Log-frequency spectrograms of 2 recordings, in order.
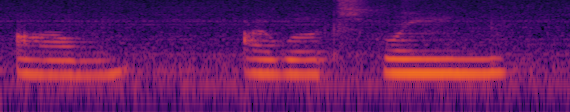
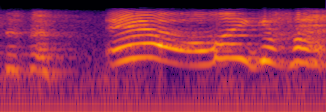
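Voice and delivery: laughing; 9 semitones higher, 18 dB louder, much slower than usual. Real, not acted. Laughing disgust.

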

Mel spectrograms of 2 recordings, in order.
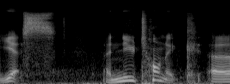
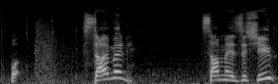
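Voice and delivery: calling out; 8 semitones higher than usual. Real, not acted. Calling out to enemy in game.

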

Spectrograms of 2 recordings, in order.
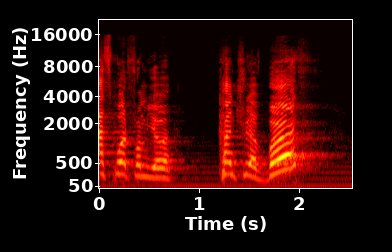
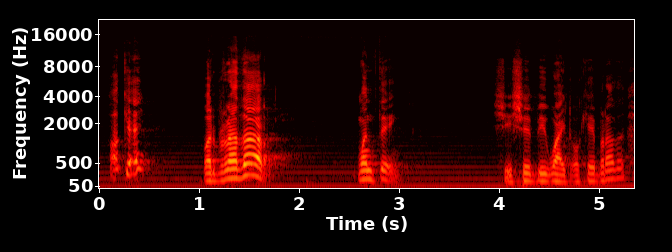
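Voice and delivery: much softer, lower aside; hushed condition; 9 semitones lower, 7 dB quieter than usual. Retold or imitated. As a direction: drop to a confidential hush for the catch. Suitor adds a whispered condition.

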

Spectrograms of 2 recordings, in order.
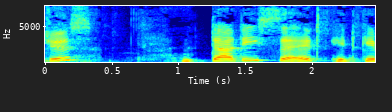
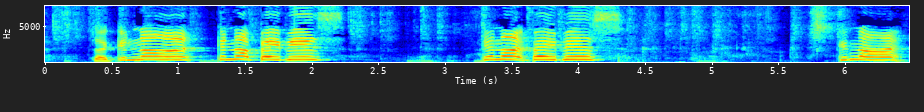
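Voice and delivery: sing-song good night; 7 semitones higher than usual. Real, not acted. Owner singing good night to her babies, sing-song. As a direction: lilt it like a lullaby. Sending pets to bed.

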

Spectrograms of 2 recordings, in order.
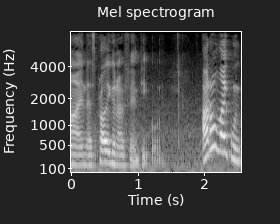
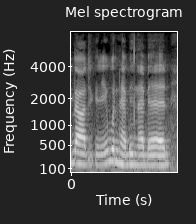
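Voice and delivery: usual speaking voice

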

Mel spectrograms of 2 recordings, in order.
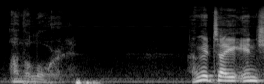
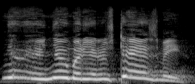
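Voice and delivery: self-pity; 3 semitones higher, 4 dB louder than usual. Acted. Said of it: "You ever feel sorry for yourself".

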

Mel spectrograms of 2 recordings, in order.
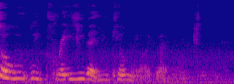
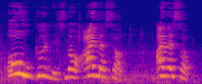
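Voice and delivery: loud, higher frustrated cry; frustrated outburst; 7 semitones higher, 13 dB louder than usual. Real, not acted. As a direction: scold yourself out loud. Self-blame after dying in game.

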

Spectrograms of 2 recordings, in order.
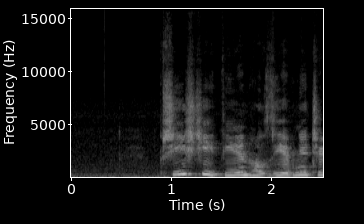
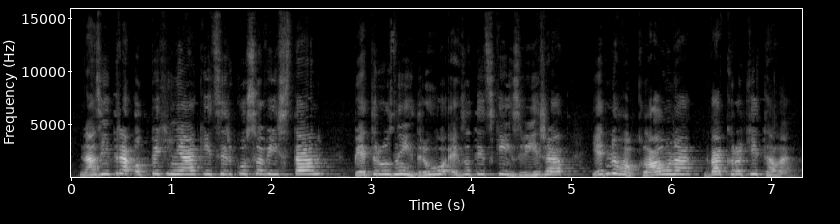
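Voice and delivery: loud, higher, businesslike phone call; brisk phone ordering; 7 semitones higher, 8 dB louder than usual. Acted. Dream worker ordering circus props by phone, brisk and loud. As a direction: rattle off an order down the line.

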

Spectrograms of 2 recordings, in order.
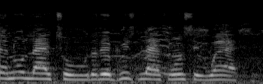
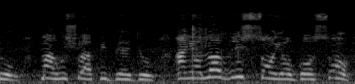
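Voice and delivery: ordinary delivery

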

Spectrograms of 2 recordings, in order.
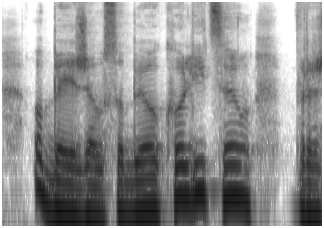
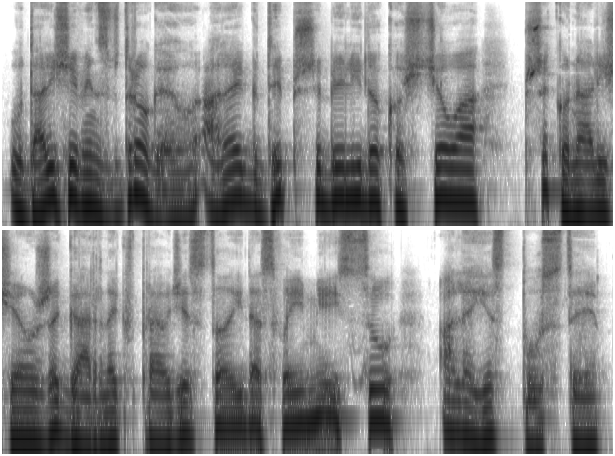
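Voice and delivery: ordinary delivery

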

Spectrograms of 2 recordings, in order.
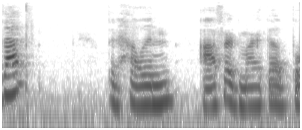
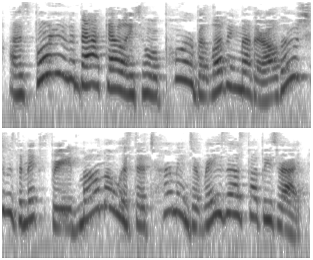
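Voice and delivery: high, loud, fast nonstop prattle; chatty talking dog; 10 semitones higher, 9 dB louder than usual. Acted. Dog tells the early days of her life, babbling. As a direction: rattle on without a breath as the dog. Martha's endless life story.

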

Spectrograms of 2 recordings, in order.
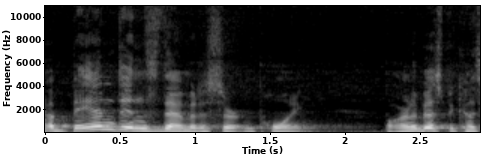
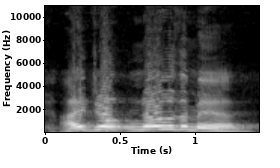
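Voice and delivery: sworn denial; 6 semitones higher, 6 dB louder than usual. Retold or imitated. Peter cursing and swearing denial.

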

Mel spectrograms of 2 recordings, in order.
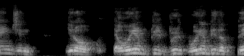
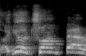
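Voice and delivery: raised, higher mock challenge; retold attack; 7 semitones higher, 5 dB louder than usual. Client's dad goading the visiting agent, retold attack. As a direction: imitate a louder, needling challenge.

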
